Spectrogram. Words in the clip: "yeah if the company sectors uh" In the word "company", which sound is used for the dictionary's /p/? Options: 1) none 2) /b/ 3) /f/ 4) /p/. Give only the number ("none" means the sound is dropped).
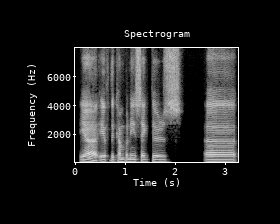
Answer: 4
